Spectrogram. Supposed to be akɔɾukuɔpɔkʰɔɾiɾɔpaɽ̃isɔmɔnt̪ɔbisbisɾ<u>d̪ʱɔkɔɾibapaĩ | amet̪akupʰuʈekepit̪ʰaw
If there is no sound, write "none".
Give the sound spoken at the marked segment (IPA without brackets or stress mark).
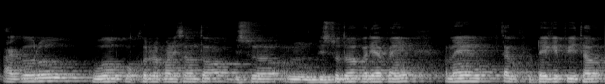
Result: u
